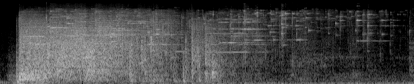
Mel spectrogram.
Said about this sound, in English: is smashing the glass of an office door in the hospital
